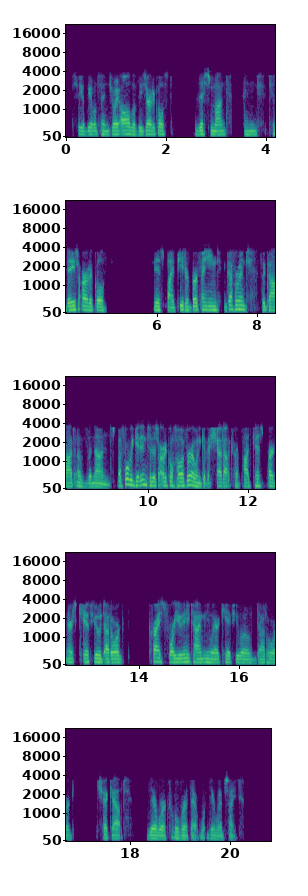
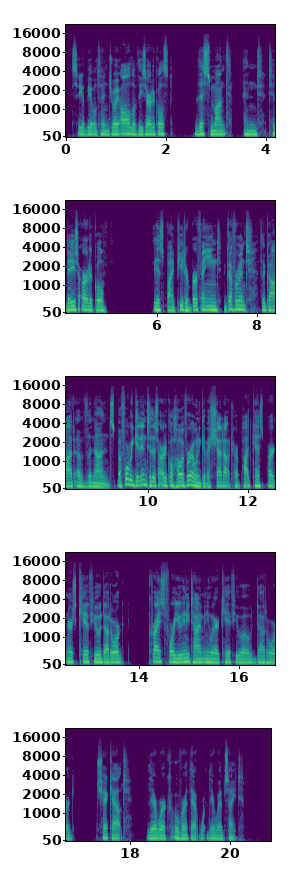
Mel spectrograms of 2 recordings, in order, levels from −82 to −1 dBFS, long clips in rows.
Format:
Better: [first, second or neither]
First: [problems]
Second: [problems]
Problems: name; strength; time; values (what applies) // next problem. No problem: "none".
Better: second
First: phone-call audio; poor line; nothing above 3.5 kHz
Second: none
